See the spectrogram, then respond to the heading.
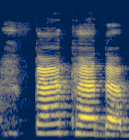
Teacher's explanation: बोल के देखेंगे बच्चे तो हमारी जीभ कहाँ जाके टकराती है? हमारी जीभ दांतों पे जाके टकराती है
